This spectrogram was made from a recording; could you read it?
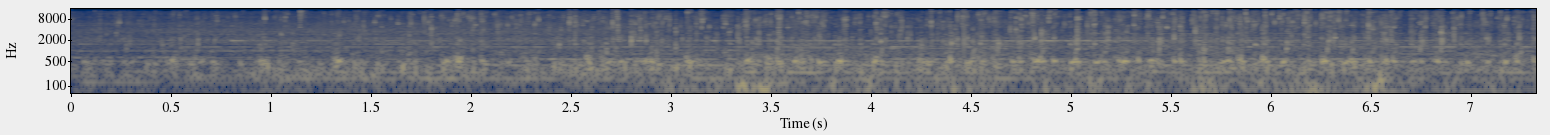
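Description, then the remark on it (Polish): A hot mud pool, formed where water heated by volcanic lava mixes with earth and hidden by thick steam, bubbles and gurgles steadily, a thick, continuous churn of popping bursts that holds a fairly even loudness throughout, with no voices. “Słyszę, że coś bulgocze, ale tego nie widzę, bo para mi zasłania.”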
